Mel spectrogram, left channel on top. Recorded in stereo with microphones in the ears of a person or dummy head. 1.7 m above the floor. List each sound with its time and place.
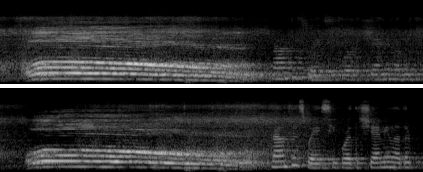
0.2 s a shout: 55° left (ahead or behind), 1.3 m; by 2.5 s 65° left (ahead or behind), 3 m
2.7 s a woman speaking: 50° right (ahead or behind), 0.5 m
